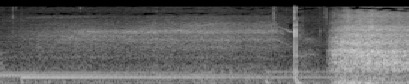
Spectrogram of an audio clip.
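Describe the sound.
A deep exhale during a breathing exercise: one breathy, airy rush swells near the end over a low, steady tone, with no talking.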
